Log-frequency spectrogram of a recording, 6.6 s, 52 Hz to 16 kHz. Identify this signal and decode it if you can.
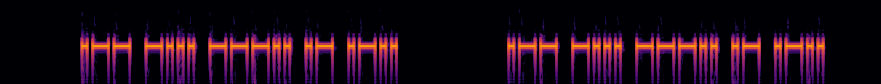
Morse code, heard as a keyed tone, about 30 wpm, 700 Hz. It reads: WB8AL WB8AL
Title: USA Call Signs - 5 Characters - Repeated 2x - 30wpm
